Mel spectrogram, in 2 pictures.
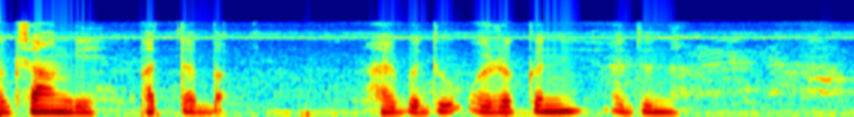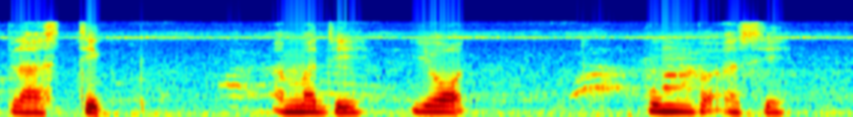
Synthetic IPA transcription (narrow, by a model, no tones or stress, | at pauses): ɐk̚saŋɡipʰɐtːɐbɐ | hajbɐduʔojɾɐkːɐniɐdunɐ | plastik̚ | ɐmɐdi | jot̚ | pumbɐʔɐsi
